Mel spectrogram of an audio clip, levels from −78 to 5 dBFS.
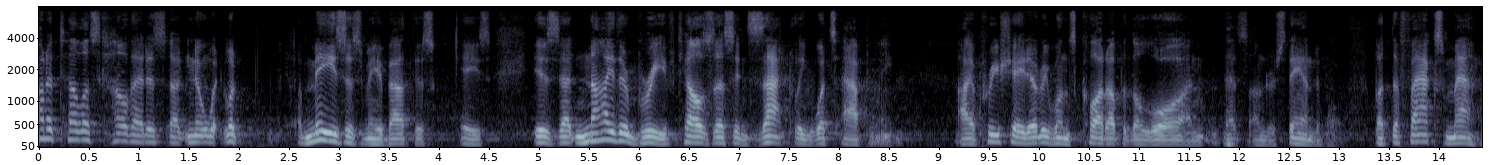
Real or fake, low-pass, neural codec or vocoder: fake; 7.2 kHz; codec, 24 kHz, 0.9 kbps, WavTokenizer, medium speech release version 1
